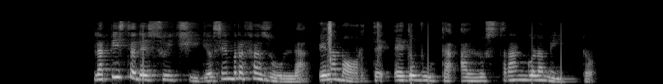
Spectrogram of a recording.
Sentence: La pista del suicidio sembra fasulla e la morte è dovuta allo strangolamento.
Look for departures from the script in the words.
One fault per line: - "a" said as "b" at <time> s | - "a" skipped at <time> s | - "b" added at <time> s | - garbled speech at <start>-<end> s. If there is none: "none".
none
